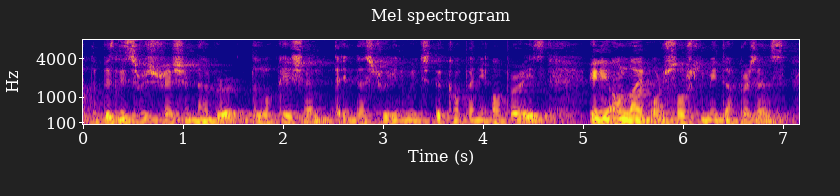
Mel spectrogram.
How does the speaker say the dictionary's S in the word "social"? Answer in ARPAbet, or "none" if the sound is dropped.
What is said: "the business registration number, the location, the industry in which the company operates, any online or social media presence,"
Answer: S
